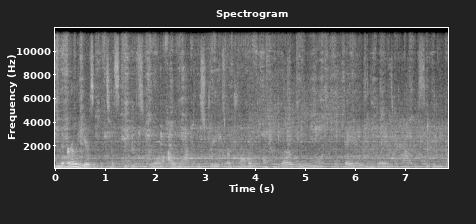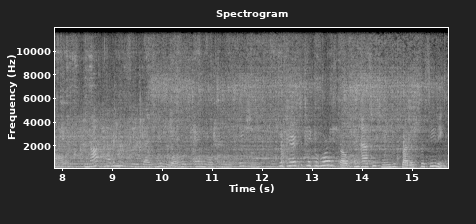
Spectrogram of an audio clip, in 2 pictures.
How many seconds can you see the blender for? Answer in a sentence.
You can hear the blender for 14 seconds altogether.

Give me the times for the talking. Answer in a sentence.
The talking can be heard from 0.0 to 15.6 s.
